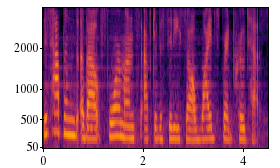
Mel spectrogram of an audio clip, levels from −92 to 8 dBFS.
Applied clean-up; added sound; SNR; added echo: neural separator model SepFormer DNS4.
